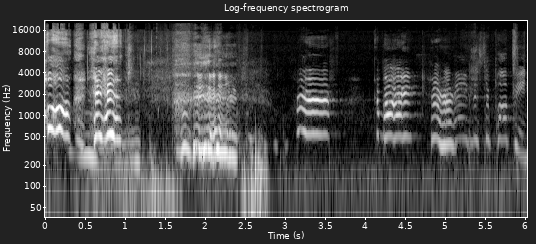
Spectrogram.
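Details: Dogs 'talking' to a familiar person: wavering, voice-like moans and whines open the recording, then after a short pause come several brief, bright, harmonic yips and whines repeated roughly every second.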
